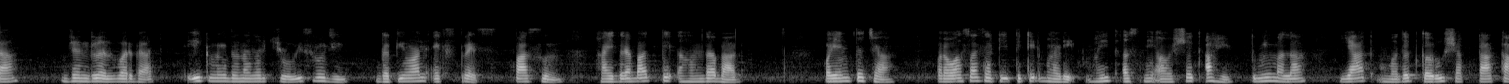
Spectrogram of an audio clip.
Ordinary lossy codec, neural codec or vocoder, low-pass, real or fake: none; codec, 44.1 kHz, 2.6 kbps, SNAC; 5.4 kHz; fake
